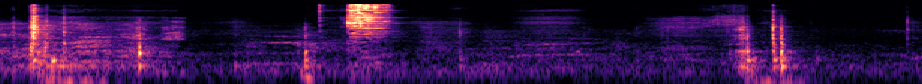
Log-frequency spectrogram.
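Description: Small metal parts and tools clinking and clicking against each other and the bench while an inline diesel injection pump is being reassembled, with a short bright hiss just after two seconds in.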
